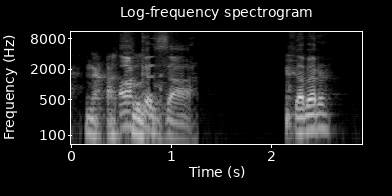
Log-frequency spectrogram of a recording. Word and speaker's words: Akaza: try to take down Auza. So you have a moments where it's it's pronounced Akaza Akaza.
